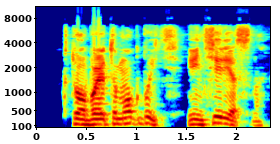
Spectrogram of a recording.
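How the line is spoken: Exclaiming to himself. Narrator (Russian): воскликнул я, обращаясь скорее к самому себе, нежели чем к Эстер

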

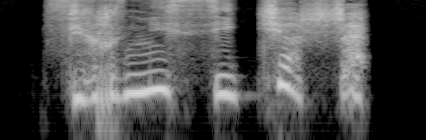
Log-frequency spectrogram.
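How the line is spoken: Hissed, suppressed shout. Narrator (Russian): Зашипела я, не закричав только потому, что мы все еще пытались не привлекать к себе внимания

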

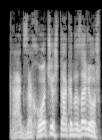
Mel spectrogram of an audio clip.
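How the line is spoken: Displeased growl. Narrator (Russian): прорычал Хрольф, недовольный тем, что больше не в центре внимания

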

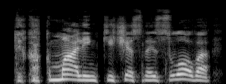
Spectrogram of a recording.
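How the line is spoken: Angry. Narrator (Russian): сердито сказал он

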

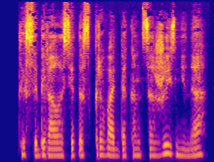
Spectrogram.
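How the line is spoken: Quiet, pained. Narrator (Russian): тихо спросил он, и в его голосе звучало столько боли

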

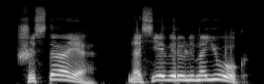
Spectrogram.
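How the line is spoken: Shouted. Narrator (Russian): закричал Дэйв

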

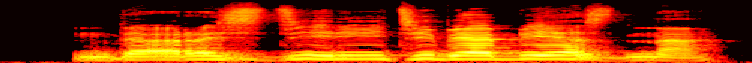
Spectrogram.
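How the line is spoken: Furious growl. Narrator (Russian): Зарычал от такого зрелища архимаг

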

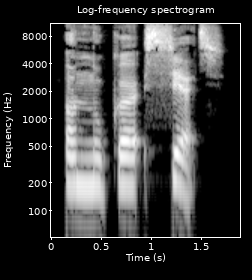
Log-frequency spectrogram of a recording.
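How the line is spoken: Growled. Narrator (Russian): прорычал Рис

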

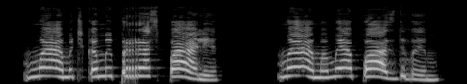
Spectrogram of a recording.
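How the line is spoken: Squealing sleepy children. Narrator (Russian): сонные ягодки залетели в комнату с визгами

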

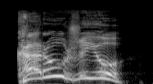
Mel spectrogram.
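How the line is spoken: Shouted. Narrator (Russian): крикнул Гримо

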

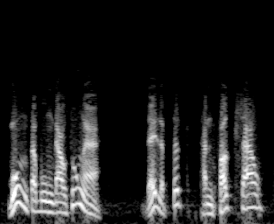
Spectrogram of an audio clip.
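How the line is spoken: Guffawing shout. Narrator (Vietnamese): Đoàn Thiên Đức hô hố cười rộ quát

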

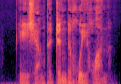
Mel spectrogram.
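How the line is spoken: Cold. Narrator (Chinese): 姬冰燕冷冷地说

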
